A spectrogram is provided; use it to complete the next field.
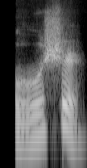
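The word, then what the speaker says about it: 不是: Ya, jadi tambah kata 不 dirangkai menjadi dengan 是 yang nada keempat, maka dia menjadi 不是. 不是 nada dua ya.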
